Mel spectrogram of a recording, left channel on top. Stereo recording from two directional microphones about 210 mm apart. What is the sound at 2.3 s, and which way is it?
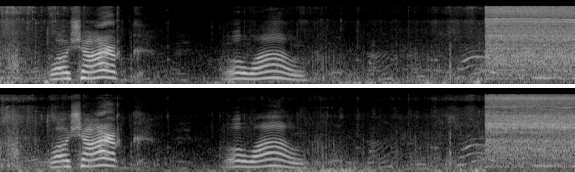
Speech, 25° left (ahead or behind).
